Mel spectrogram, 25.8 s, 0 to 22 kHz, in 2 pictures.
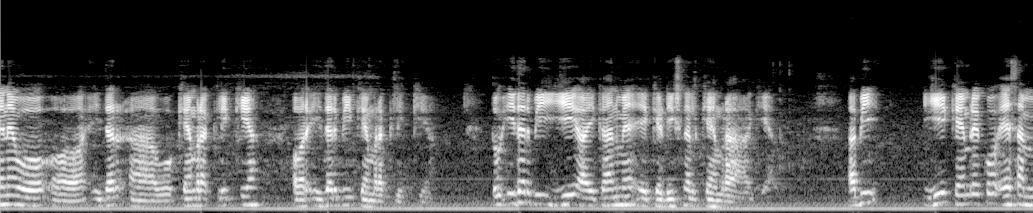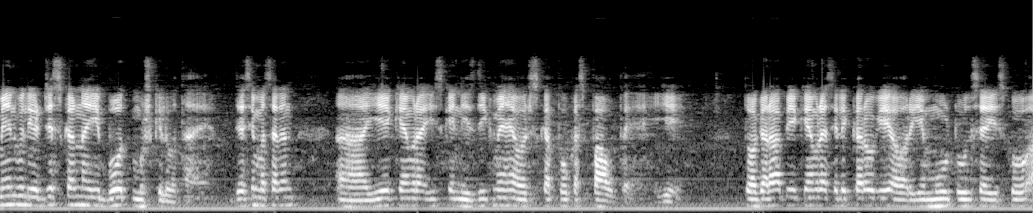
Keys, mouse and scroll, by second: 4.6 click, 9.9 click, 12.9 middle click, 19.2 scroll down 2, 19.6-20.4 scroll up 8, 21.9 middle click, 23.2 click.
